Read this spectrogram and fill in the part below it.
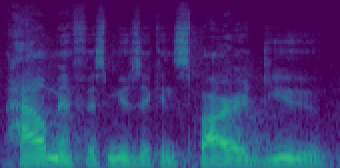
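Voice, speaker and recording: A male interviewer speaks easily at a mid pitch, stringing his questions together with casual fillers. His voice carries a long, roomy reverb. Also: takes it slowly. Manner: relaxed, many "you know" fillers.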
